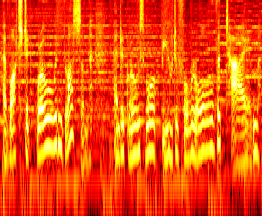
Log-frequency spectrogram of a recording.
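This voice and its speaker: An actress voicing an elderly, fond grandmotherly mentor in a game cutscene who talks gently and unhurriedly. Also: on the low side, vocal fry, over music, low-quality recording. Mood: serene fond. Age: older. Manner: gentle, unhurried, softly laughing. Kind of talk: video game cutscene voice acting.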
